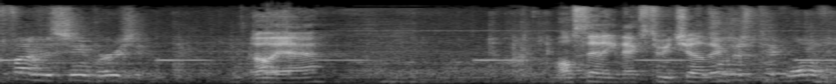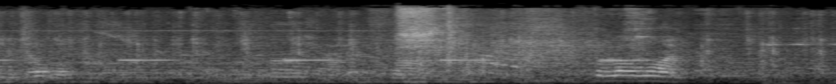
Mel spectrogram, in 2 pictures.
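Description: A countdown timer beeps at a steady pace.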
